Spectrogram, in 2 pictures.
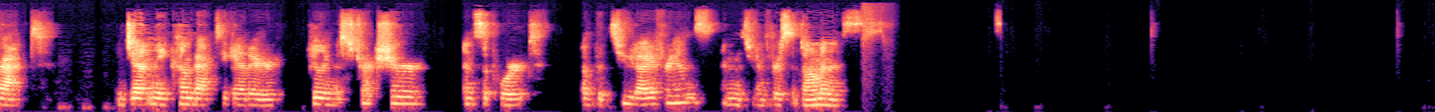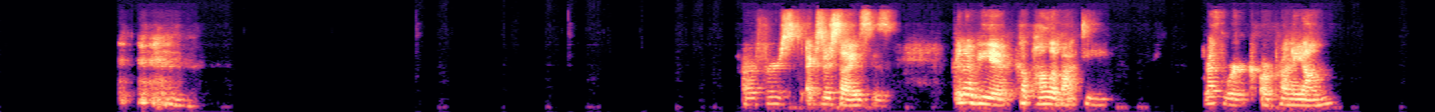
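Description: A woman speaks calmly and slowly, close to the microphone, with long pauses.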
